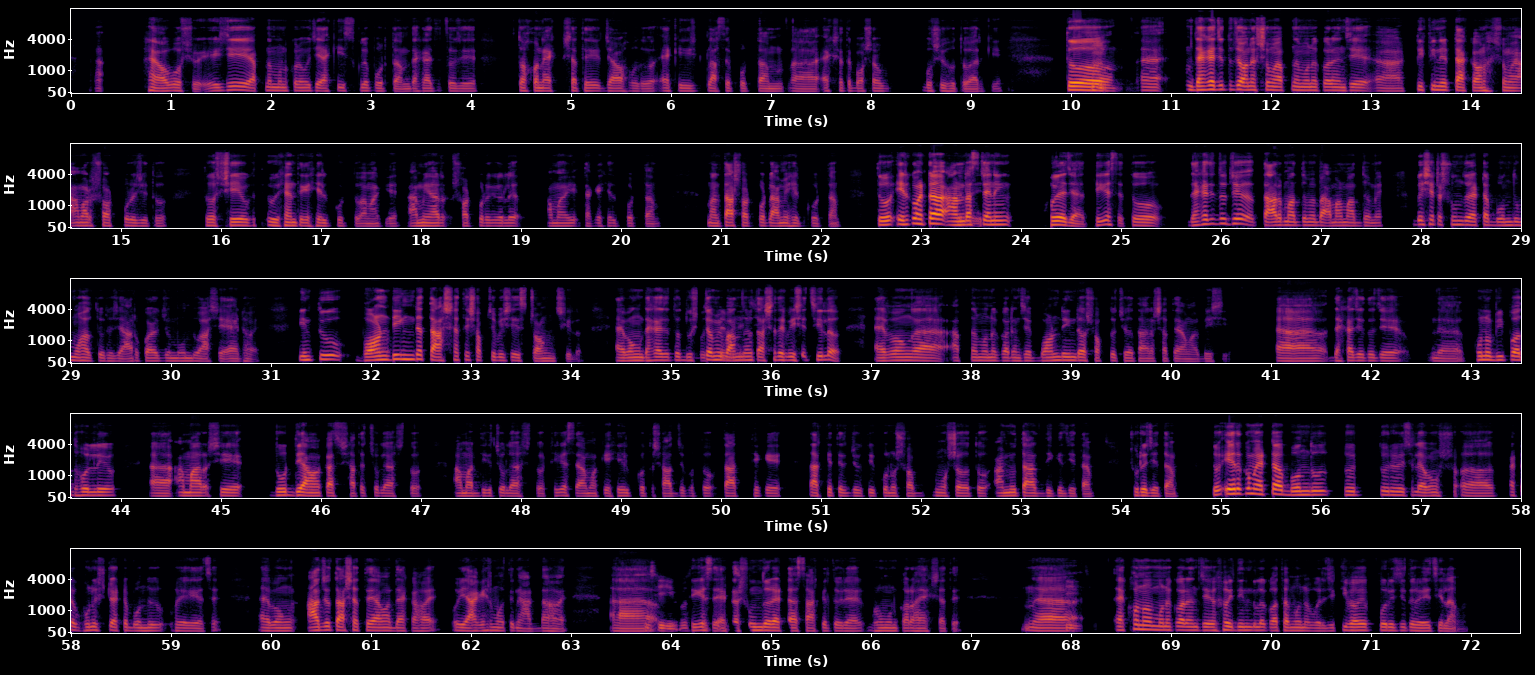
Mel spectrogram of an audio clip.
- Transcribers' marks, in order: "সমস্যা" said as "সবমস্যা"
- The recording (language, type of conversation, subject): Bengali, podcast, কোনো স্থানীয় বন্ধুর সঙ্গে আপনি কীভাবে বন্ধুত্ব গড়ে তুলেছিলেন?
